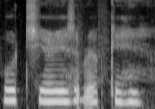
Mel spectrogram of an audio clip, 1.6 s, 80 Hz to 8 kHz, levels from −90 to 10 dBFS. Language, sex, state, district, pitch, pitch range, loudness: Hindi, female, Arunachal Pradesh, Papum Pare, 235 Hz, 225-245 Hz, -13 LUFS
